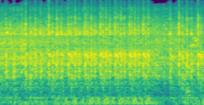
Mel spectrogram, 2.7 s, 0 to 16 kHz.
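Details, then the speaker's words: 2002 Ford F350 7.3L diesel, 238K miles, first start after injector cup and O-ring job: lumpy, stumbling idle, firing only on driver's side. "The bad part was it was only firing on the driver's side. So it sounds like full of gobbledygook. I was hoping it would clear up, but not."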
